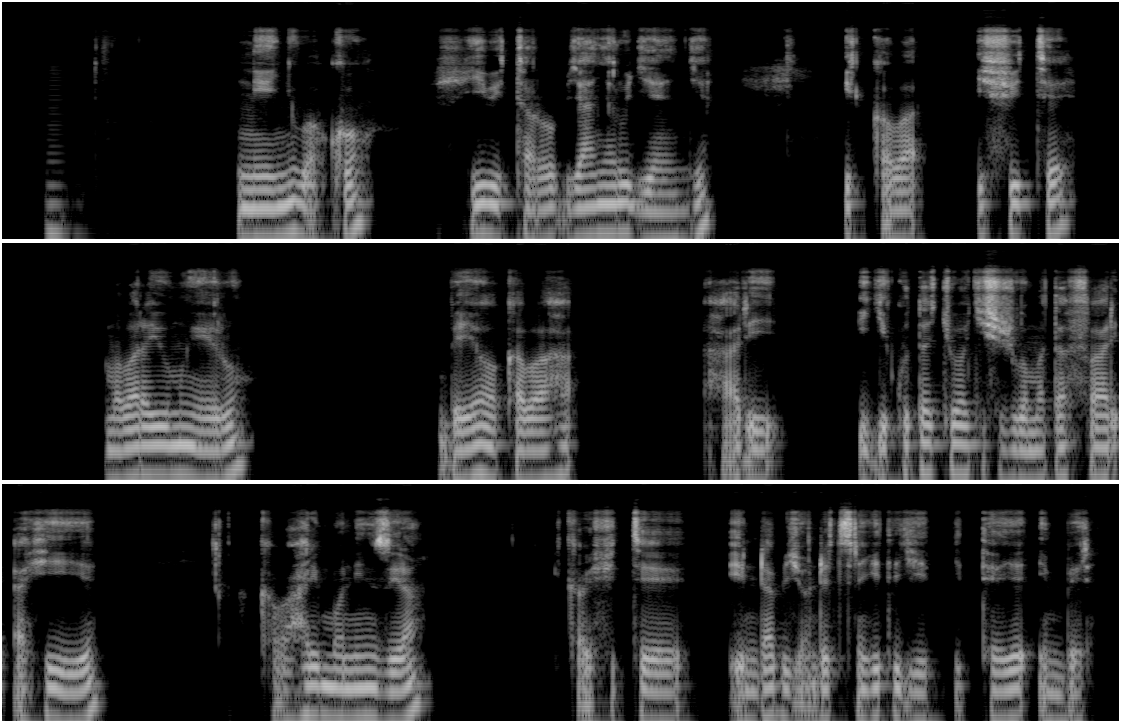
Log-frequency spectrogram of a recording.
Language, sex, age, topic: Kinyarwanda, male, 18-24, health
